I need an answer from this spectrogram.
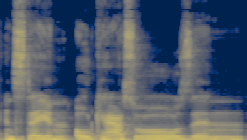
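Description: A woman with a Southern US accent hosting a casual podcast interview, playful and animated as she asks questions. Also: fairly low pitch, slow pace.

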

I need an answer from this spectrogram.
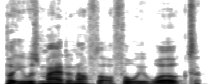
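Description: A man's voice: sits low, fairly quick. A man co-hosting a casual film podcast, blunt and enthusiastic, swearing casually as he talks. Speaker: podcast co-host.

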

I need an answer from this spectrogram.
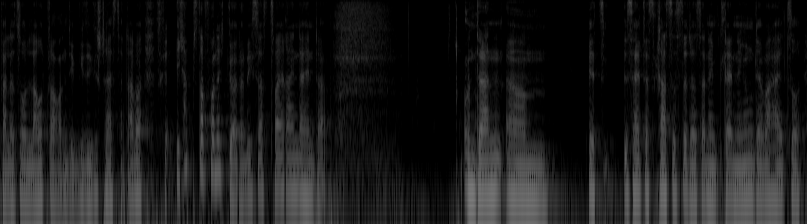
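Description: A man's voice: mid-range voice, darkish tone. A young man telling a rambling, casual story alone indoors, full of fillers and English slang.

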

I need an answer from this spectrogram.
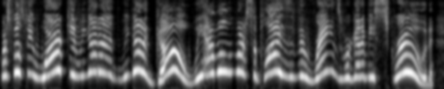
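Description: A woman voicing an impatient female dwarf cart driver, high-pitched and loud. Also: very animated, a little fast, no room sound, studio quality, exaggerated voice.

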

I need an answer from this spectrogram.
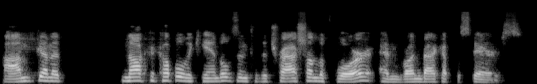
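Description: A man's voice: on the high side, moderate pace. A man playing a tabletop game, casually narrating and voicing what his character does. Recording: dull, slightly roomy sound.

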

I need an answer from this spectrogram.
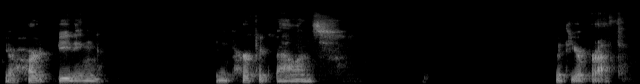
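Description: A man leading a guided meditation, speaking gently in short phrases with long unhurried pauses. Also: low-pitched, fairly even intonation.

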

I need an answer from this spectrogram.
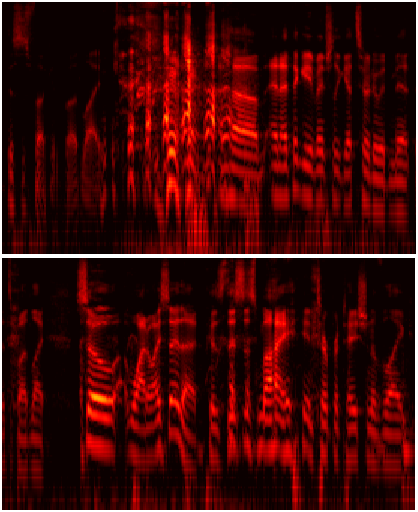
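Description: A man's voice: medium pitch, a bit bright. A man hosting a casual podcast chat, joking, rambling and laughing often. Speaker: podcast host.

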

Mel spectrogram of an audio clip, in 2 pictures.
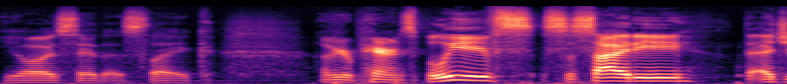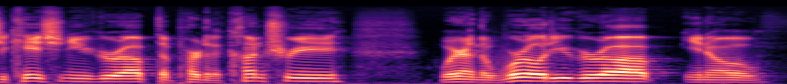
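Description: A man's voice: medium pitch, lively intonation, a little fast, fairly bright tone, clear, resonant tone. A man co-hosting a podcast, talking casually and giving reflective, coaching-style advice. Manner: reflective, coaching tone, asks listeners questions. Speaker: podcast co-host.

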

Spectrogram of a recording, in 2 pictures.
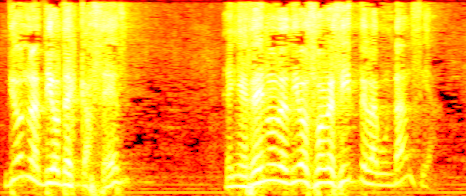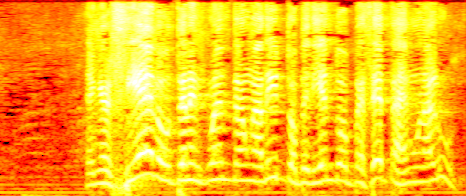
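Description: Fervent high-voiced preacher, lo-fi. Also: male voice, lively intonation, normal speed, sharp tone, husky. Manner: fervent, exhorting, preaching to a congregation. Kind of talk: sermon. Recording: dull lo-fi sound.

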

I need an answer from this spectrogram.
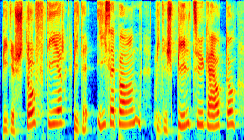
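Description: A woman with a Swiss German accent telling a children's story, gentle, sing-song and playful. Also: fairly high pitch, animated, slow.

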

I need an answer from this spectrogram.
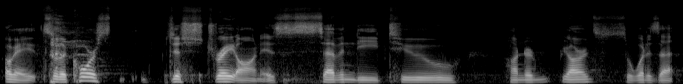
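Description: A man's voice: fairly low pitch, slow, slight background noise. A man co-hosting a casual podcast chat, defensive and swearing a lot. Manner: defensive, profane. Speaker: podcast co-host.

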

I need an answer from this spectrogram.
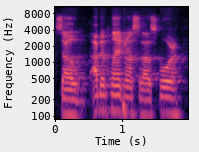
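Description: A man's voice: on the low side, level tone, normal speed. A man in his thirties from eastern North Carolina, a guest talking in a confident, easygoing, joking way. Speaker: interview guest. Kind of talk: casual interview chat. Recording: roomy, dull lo-fi audio.

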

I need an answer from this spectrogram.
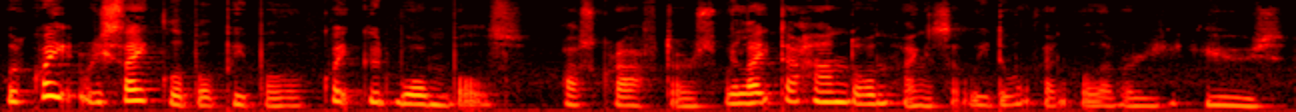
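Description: A woman's voice: medium pitch, animated, moderate pace, warm tone, breathy edge. A Scottish woman hosting a craft podcast, talking in a chatty, rambling way with small laughs. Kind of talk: casual solo podcast chat.

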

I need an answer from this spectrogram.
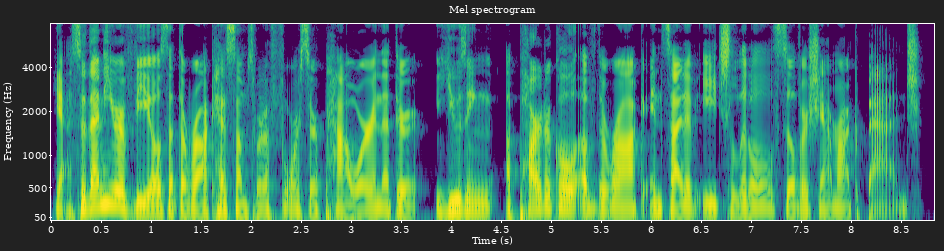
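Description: A man's voice: lowish voice, lively intonation, moderate pace, few pauses, fairly bright tone, smooth, no echo, clean studio sound. A man in his thirties hosting a podcast, recapping a film in casual chat, blunt and sarcastic, with plenty of fillers. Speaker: podcast host.

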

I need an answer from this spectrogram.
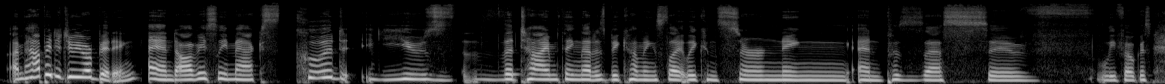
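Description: A woman's voice: mid-range voice, warm tone, no echo, clean studio sound. A woman playing a tabletop game, chatting in a wry, enthusiastic way. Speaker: player. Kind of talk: casual tabletop play.

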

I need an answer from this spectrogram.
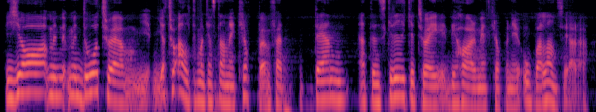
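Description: A woman guest on a podcast, talking casually and reflectively, thinking aloud with pauses. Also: fairly low pitch, gravelly.

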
